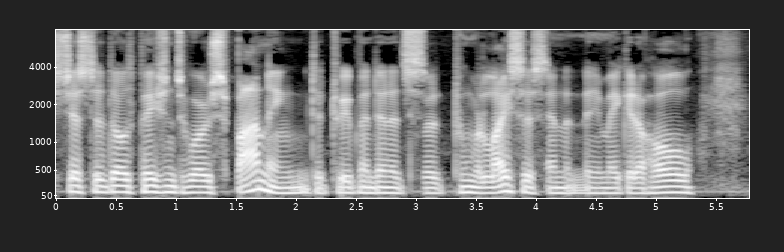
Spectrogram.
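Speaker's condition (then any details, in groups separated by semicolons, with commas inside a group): No condition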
